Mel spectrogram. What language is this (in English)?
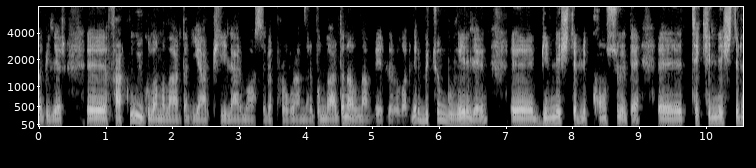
Turkish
